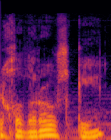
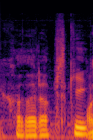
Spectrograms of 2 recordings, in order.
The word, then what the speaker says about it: Jodorowsky: iba a hacer Jodorowsky, que era un documental divertidísimo.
